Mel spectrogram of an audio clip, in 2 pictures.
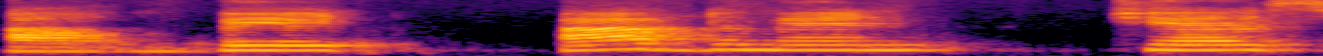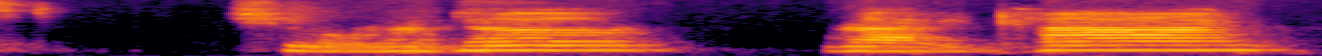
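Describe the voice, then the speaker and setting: A woman yoga instructor leading a guided relaxation meditation in short instructions with pauses between them. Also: a little high, steady tone. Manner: slow, pausing instructions in short phrases. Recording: dull lo-fi sound, faint background noise.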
